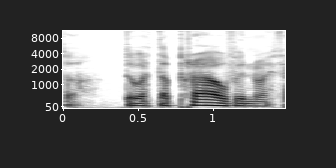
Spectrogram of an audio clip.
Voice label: "prawf", Welsh

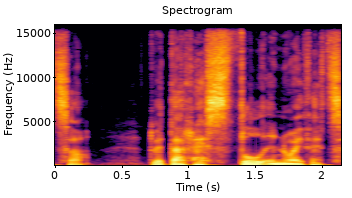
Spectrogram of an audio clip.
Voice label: "rhestl", Welsh

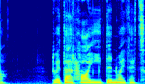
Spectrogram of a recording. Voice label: "rhoid", Welsh

